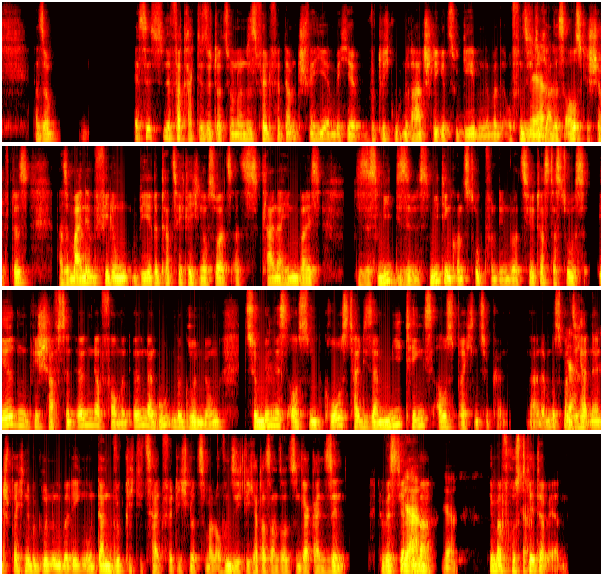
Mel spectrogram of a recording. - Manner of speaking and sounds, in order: none
- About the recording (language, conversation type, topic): German, advice, Warum fühlt sich mein Job trotz guter Bezahlung sinnlos an?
